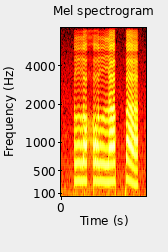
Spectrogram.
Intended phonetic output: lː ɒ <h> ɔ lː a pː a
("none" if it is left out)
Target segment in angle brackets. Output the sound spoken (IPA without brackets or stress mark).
h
